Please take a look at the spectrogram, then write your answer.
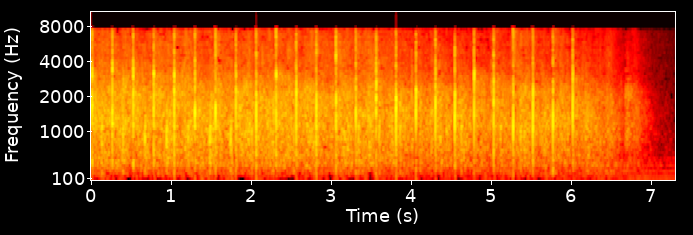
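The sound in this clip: Rhythmic clapping welcoming a group from Yankton, South Dakota: many sharp, even claps at a brisk, regular beat that hold steady for several seconds before fading out at the end.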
